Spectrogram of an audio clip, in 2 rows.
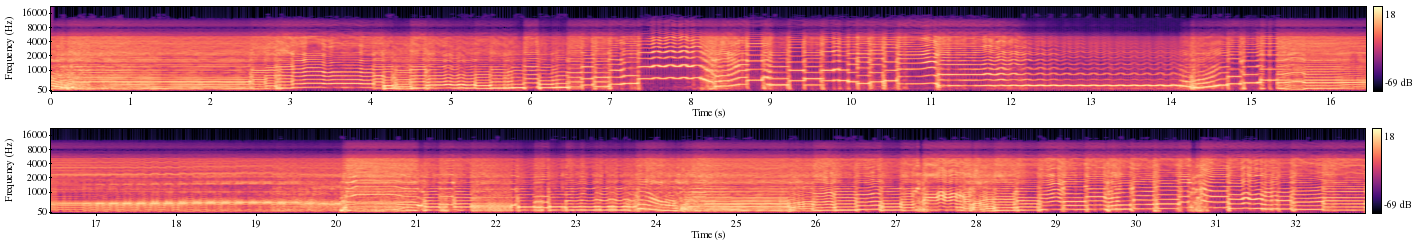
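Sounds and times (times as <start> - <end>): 
distorted vintage electric guitar playing wailing lead lines: 0.0 - 32.8.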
